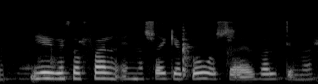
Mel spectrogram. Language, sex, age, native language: Icelandic, female, 11, Icelandic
